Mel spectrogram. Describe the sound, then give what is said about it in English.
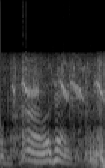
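Birds cluck and coo in a steady, warbling run of throaty calls, fairly loud and continuous for a moment or two, while being fed. “I'm finished feeding my birds.”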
